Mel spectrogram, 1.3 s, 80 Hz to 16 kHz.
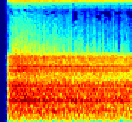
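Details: Nissan Qashqai 2.0 CVT: on long trips at higher revs, a thin steady strange whistle over the running engine; owner suspects a possible CVT fault, not confirmed.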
